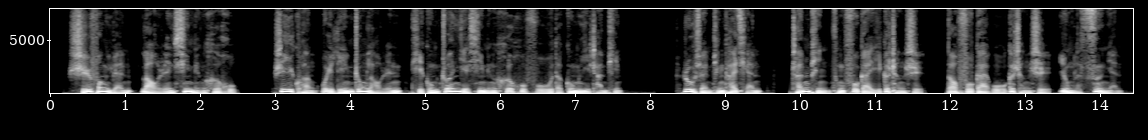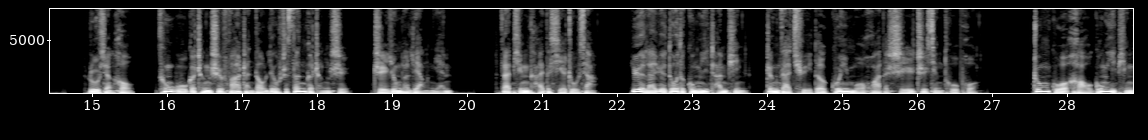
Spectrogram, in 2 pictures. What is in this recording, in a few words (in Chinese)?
公益专题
